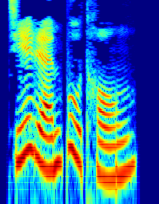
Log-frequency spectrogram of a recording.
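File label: "截然不同" Mandarin Chinese; hsk; chinese-flashcards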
